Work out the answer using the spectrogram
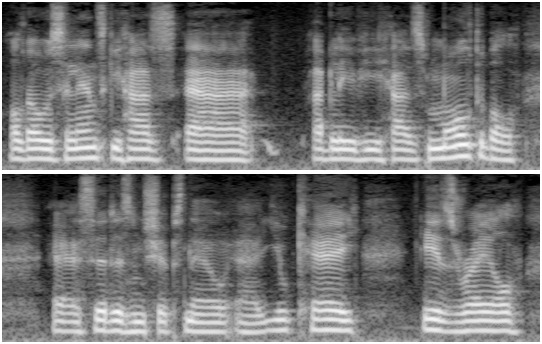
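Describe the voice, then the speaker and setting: A man giving an unscripted, halting political rant as an online commentator, calm turning angry and combative, with heavy swearing. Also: medium pitch. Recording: dull lo-fi sound.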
